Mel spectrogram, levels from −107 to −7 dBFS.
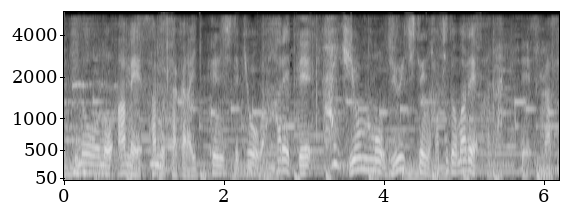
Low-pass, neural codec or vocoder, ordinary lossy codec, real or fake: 5.4 kHz; autoencoder, 48 kHz, 128 numbers a frame, DAC-VAE, trained on Japanese speech; AAC, 24 kbps; fake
